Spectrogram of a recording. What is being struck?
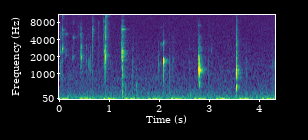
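Small glass dropper bottle.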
